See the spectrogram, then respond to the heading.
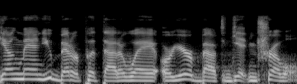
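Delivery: put-on stern, scolding tone. Retelling how a grandmother scolded a gunman: imitating a scolding grandmother. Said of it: "points her finger at him and says".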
